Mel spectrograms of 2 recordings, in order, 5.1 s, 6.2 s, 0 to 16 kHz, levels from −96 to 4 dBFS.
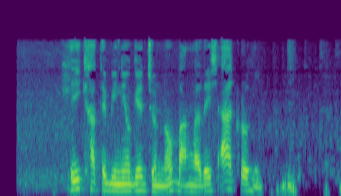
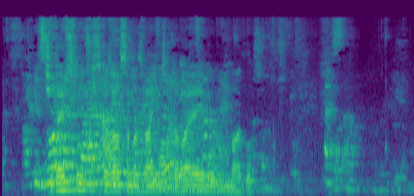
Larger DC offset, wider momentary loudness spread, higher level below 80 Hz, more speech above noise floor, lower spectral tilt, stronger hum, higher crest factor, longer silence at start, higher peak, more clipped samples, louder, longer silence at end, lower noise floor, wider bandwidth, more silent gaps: neither; second, 14 LU vs 19 LU; about the same, -54 dBFS vs -52 dBFS; about the same, 31 dB vs 30 dB; about the same, -5 dB/octave vs -5 dB/octave; neither; about the same, 16 dB vs 20 dB; first, 0.95 s vs 0.35 s; about the same, -2 dBFS vs -2 dBFS; neither; about the same, -18 LUFS vs -18 LUFS; first, 0.7 s vs 0.2 s; about the same, -48 dBFS vs -50 dBFS; second, 7.6 kHz vs 11.5 kHz; neither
